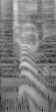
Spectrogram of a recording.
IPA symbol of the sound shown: t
